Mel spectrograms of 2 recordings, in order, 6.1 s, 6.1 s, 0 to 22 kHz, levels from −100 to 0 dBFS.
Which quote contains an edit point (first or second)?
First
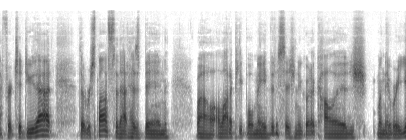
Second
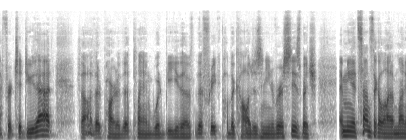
second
